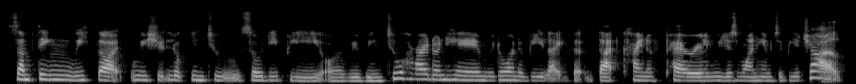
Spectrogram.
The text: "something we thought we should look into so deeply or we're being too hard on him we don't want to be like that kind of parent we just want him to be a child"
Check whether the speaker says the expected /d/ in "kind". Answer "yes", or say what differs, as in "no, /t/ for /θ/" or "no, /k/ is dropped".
yes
